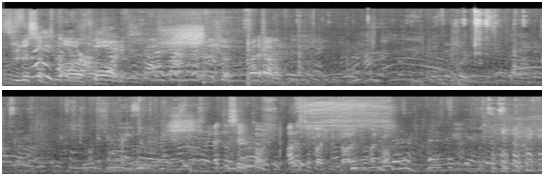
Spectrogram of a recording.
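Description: A man talks with animation to children.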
